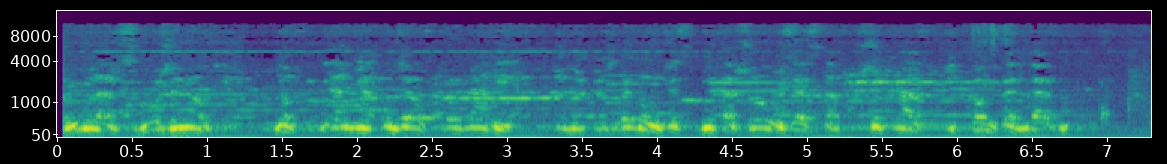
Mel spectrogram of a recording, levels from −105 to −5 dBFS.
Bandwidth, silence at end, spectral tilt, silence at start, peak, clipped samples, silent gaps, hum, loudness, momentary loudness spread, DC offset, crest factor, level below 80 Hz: 11.5 kHz; 0.3 s; -8 dB/octave; 0.05 s; -8 dBFS; under 0.1%; none; none; -25 LUFS; 11 LU; under 0.1%; 16 dB; -54 dBFS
